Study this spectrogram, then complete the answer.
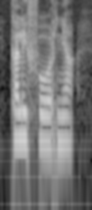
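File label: "califòrnia", female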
